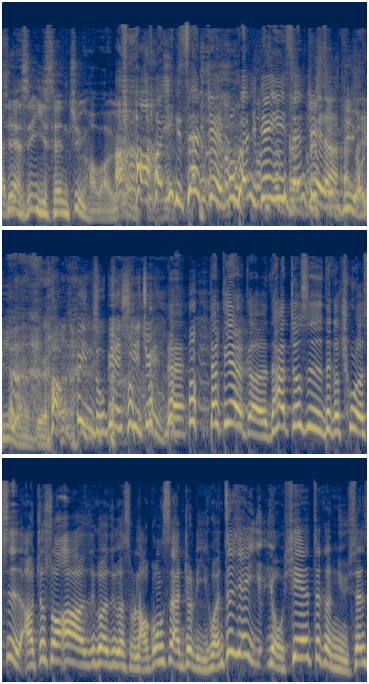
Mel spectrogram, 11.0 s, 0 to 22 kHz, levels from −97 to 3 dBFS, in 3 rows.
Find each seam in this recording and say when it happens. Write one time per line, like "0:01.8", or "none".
none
